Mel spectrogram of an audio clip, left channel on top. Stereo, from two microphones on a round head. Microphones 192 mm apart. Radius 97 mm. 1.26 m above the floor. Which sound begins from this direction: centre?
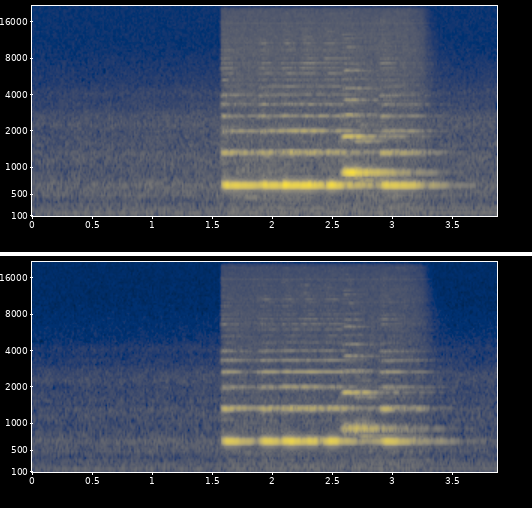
A violin, at 1.6 s.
